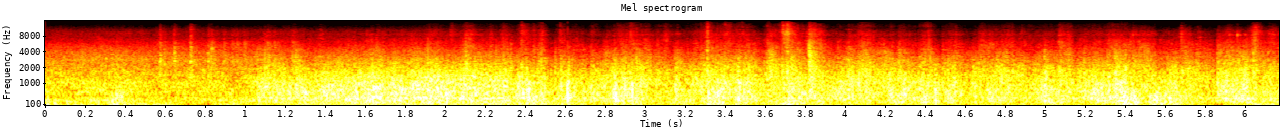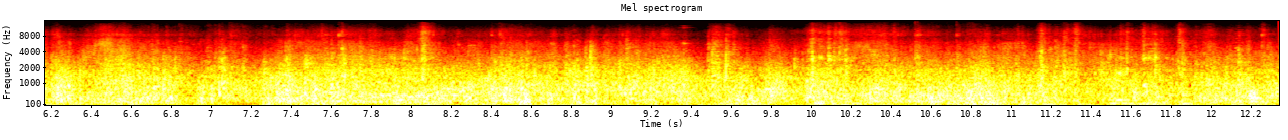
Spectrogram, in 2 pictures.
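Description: Strong wind buffeting the microphone over water rushing and splashing along a Catalina 22 sailboat's hull in gusty, choppy conditions. A loud, rough noise with frequent sharp crackles, swelling about a second in.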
